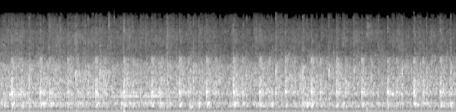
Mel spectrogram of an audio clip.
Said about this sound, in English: Let's give a clap of it to the Lord Jesus.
